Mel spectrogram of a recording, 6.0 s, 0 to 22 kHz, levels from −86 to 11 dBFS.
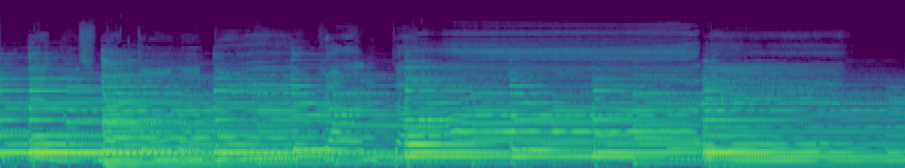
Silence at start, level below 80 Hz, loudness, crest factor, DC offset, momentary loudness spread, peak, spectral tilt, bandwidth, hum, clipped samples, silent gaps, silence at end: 0 s; -36 dBFS; -13 LUFS; 12 dB; under 0.1%; 7 LU; 0 dBFS; -7 dB/octave; 10 kHz; none; under 0.1%; none; 0 s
